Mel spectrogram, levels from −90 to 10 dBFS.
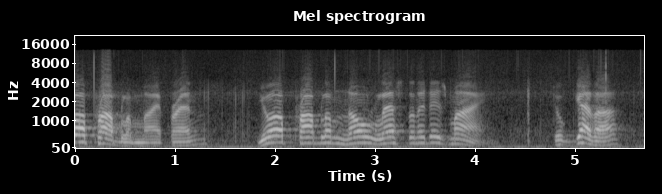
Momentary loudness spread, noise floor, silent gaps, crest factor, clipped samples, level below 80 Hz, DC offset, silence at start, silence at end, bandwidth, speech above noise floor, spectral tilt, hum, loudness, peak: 14 LU; -44 dBFS; none; 16 dB; under 0.1%; -48 dBFS; under 0.1%; 0 s; 0.15 s; 13 kHz; 21 dB; -5 dB/octave; none; -23 LUFS; -8 dBFS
